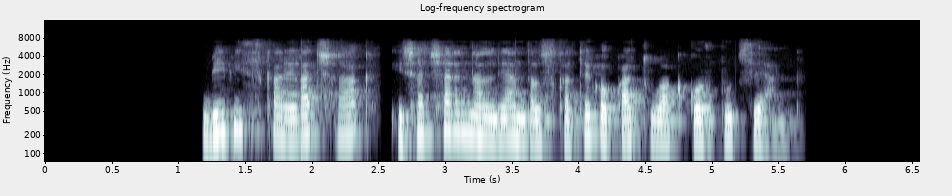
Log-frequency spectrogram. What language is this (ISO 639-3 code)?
eus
